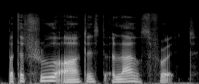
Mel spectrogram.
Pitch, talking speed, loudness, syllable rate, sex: 130 Hz, 210 wpm, -21 LUFS, 5.1 syllables/s, male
